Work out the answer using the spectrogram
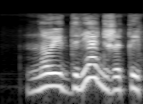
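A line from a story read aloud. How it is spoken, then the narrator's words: Hissed. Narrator (Russian): прошипел он Соне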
